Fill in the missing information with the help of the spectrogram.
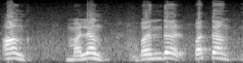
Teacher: अनुस्वर आप लोग देख रहे हो, इनका उच्चारण नाक से होता है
